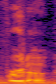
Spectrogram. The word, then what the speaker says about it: Werther: the sorrows of young Verda um and also because it's German I do want to just point out that even though his name is it starts with a W it's pronounced with a V that is how German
